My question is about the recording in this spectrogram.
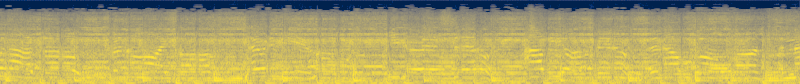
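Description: A rock band playing live through a stage PA: electric guitar, bass guitar and drums in a steady pop-punk passage.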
